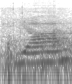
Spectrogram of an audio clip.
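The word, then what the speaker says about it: Danh: So this here is a work by Jan Bo, D-A-N-H, Bo. The D is pronounced like Y in Vietnamese.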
